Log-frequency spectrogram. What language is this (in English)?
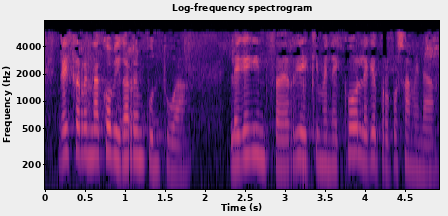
Basque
